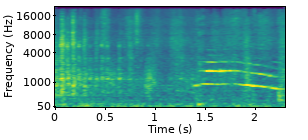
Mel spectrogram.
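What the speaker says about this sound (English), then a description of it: "You guys can hear my cat Watson because he's smelling the good smells" A pet cat named Watson meows in a kitchen while sausage and vegetables are prepared, giving two rising, drawn-out meows near the end over faint room noise.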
